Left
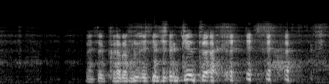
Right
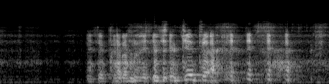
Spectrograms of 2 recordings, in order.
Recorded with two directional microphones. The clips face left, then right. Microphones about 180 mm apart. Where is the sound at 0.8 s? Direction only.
60° left (ahead or behind).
